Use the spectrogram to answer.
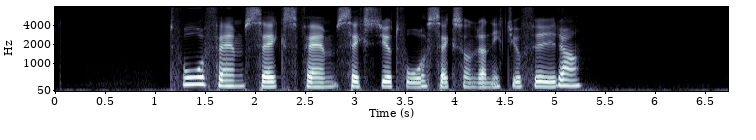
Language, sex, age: Swedish, female, 46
